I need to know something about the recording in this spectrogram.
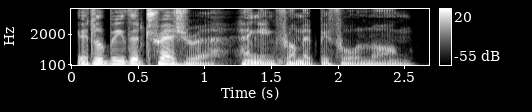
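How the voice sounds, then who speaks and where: A man's voice: rumbling low, huge pitch swings, fairly quick, gravelly, slightly rough, no echo, studio quality, full character voice. A man voicing an eager, deferential police sergeant, earnest and questioning, in a detective story. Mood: worried.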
